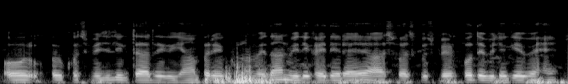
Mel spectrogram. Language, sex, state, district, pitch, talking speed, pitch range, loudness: Hindi, male, Rajasthan, Bikaner, 100 Hz, 230 wpm, 95-105 Hz, -17 LUFS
